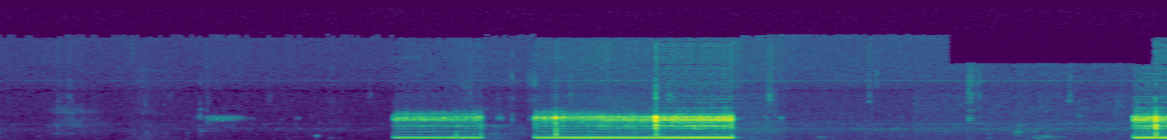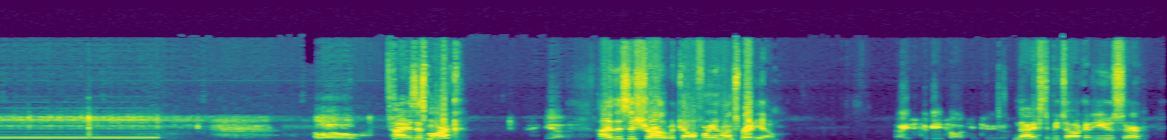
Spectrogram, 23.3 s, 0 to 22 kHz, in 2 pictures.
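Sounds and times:
telephone dialing tones: 0:04.0 - 0:07.4, 0:11.4 - 0:13.4
speech: 0:15.7 - 0:16.4, 0:17.2 - 0:19.6, 0:21.8 - 0:23.2.

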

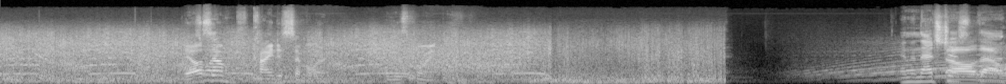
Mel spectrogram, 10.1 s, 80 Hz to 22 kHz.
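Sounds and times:
bomb exploding: 0:00.0 - 0:07.3
speech: 0:01.8 - 0:04.8, 0:09.0 - 0:10.0.

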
